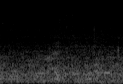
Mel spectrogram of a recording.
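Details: Politician at an outdoor press conference launching a mayoral campaign coughs once, then waves his hand saying it is not COVID; a single sudden cough after quiet room noise, cut off near its start.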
